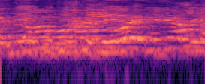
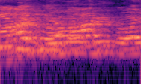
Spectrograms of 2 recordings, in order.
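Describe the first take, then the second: First: Slow, stretched-out calling to look; slow, stretched call to look at Pari; slow drawn-out look. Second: Laughing look. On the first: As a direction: draw each word out slowly. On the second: Pointing out Pari, laughing. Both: Real, not acted.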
